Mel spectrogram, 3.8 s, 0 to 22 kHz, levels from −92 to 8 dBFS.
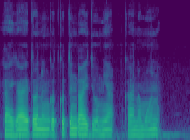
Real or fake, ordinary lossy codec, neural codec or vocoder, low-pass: fake; none; vocoder, 44.1 kHz, 128 mel bands every 512 samples, BigVGAN v2; none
